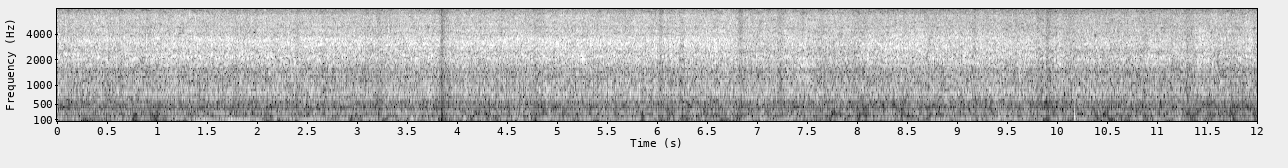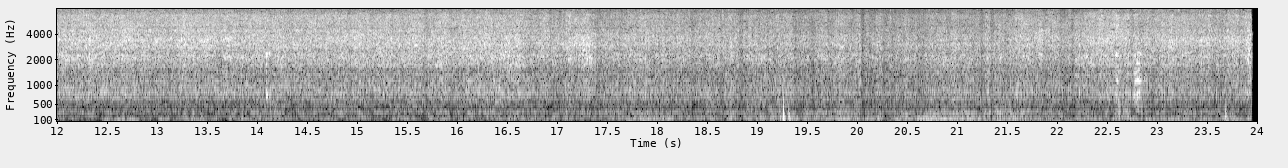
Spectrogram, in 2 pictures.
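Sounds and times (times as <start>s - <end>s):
beans sizzling in a pan: 0.0s - 24.0s
spatula stirring in metal pan: 22.3s - 24.0s.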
